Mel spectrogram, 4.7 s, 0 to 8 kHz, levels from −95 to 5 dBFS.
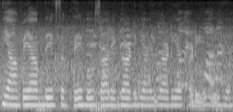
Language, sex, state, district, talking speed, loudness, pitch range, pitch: Hindi, female, Haryana, Charkhi Dadri, 165 wpm, -17 LUFS, 190-200 Hz, 195 Hz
